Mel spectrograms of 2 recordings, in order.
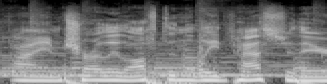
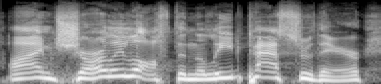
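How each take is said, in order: First: It is said in a normal speaking voice. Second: It is said in a booming sports-announcer voice.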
